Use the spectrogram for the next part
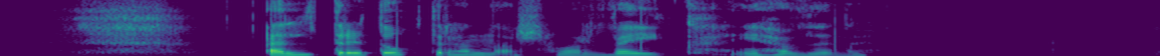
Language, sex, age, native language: Icelandic, female, 30-39, Romanian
